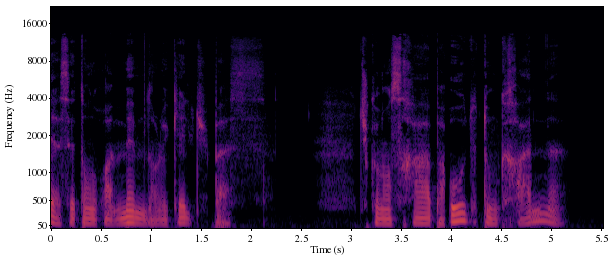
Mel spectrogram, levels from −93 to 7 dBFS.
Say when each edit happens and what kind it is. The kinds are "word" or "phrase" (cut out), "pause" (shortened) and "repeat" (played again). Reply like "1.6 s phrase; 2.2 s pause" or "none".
3.9 s word

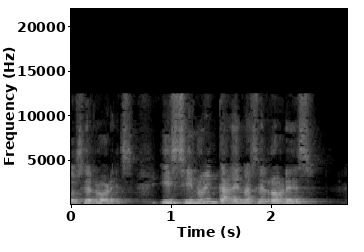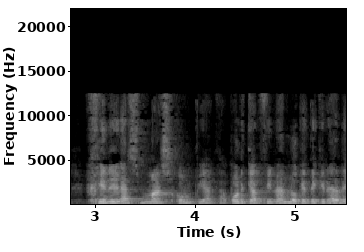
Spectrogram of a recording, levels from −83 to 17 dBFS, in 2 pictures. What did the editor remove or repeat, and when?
none

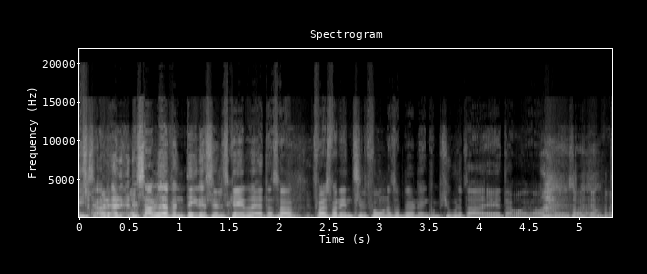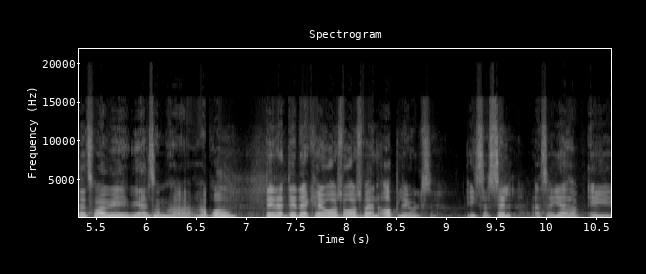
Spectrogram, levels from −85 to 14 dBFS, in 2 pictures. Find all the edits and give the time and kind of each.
8.0 s repeat

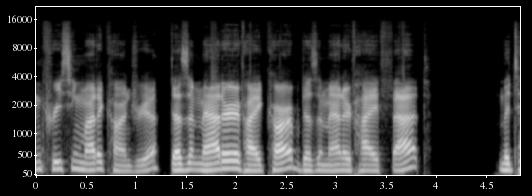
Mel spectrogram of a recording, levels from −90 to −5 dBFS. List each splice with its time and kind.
1.3 s pause; 2.1 s word; 3.2 s word

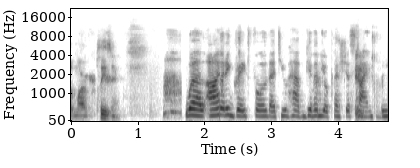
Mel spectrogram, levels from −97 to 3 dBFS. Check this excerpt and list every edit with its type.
1.7 s pause; 2.2 s word

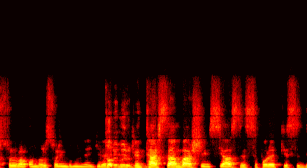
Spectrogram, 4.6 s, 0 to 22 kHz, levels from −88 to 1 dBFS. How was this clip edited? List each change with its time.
none

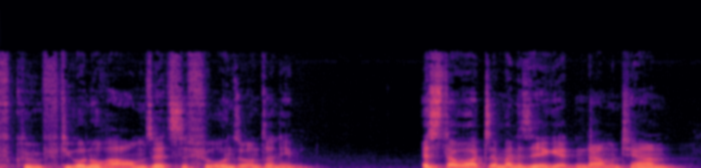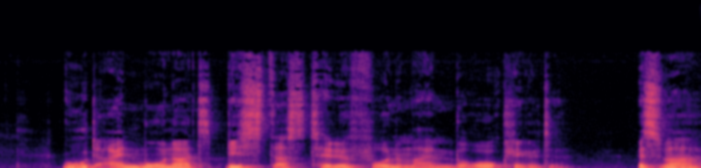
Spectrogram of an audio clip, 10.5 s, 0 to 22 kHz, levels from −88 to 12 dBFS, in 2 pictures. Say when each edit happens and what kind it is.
none

